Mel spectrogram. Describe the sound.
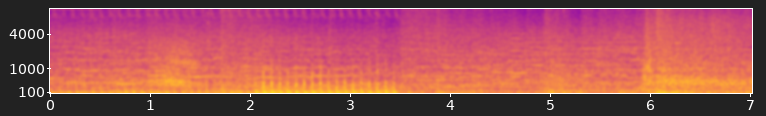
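A helicopter spinning out of control before it explodes: a loud, steady rotor thrum with rhythmic chopping, broken by a few heavy crashing bursts.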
